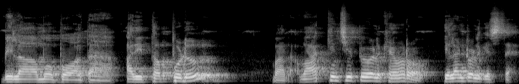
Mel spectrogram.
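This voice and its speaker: A man's voice: medium pitch, lively intonation, moderate pace, darkish tone, echoey room. A man with an Andhra Telugu accent preaching a sermon as an evangelist, asking the congregation rhetorical questions and telling stories in quoted voices. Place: church anniversary meeting hall.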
